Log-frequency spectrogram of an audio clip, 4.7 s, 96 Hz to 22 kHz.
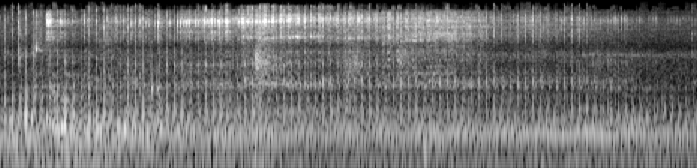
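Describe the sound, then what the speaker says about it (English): The electric fuel pump of a 1981 Trans Am, abandoned for 18 years, whirs and buzzes steadily near the car, a continuous mechanical drone that eases slightly toward the end. "we should hear the fuel pump engage."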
